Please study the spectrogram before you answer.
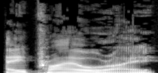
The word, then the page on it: a priori: British English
